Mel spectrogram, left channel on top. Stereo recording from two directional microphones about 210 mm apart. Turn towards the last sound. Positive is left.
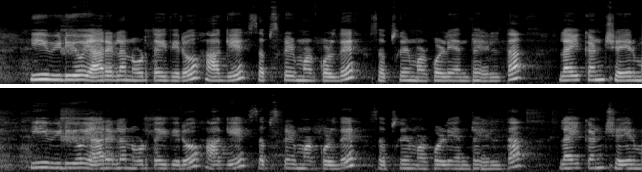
turn(degrees=55)  # may be behind; listen again after turning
